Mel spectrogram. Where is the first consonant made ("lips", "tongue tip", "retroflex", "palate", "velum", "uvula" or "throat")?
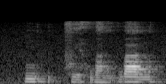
velum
